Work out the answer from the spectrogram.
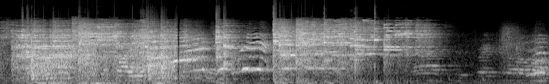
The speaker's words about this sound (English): Connie hurls dishes, eggs, and dry spaghetti to the floor. That's it. Break it all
